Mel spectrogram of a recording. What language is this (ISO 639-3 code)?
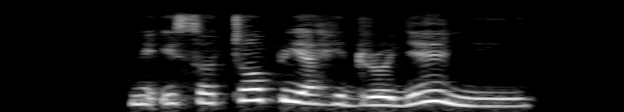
swa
